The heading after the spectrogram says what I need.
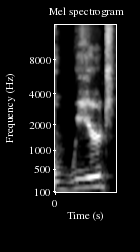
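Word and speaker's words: wyrd: It has there are weird tides, spelled with a Y, W-Y-R-D, and the weird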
